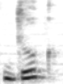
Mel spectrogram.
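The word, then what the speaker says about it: դուք: Armenian and that is duk or to. When we add the K on the end, Duk in Eastern Armenian or Tuk in Western Armenian, it becomes the formal use of the word.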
